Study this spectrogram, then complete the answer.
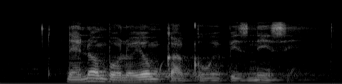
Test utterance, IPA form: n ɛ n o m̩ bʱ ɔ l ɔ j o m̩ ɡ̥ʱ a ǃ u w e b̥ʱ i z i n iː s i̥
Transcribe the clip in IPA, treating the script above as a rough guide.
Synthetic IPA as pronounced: n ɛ n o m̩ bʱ ɔ l ɔ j o m̩ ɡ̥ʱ a ǃ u w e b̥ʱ i z i n iː s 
